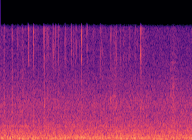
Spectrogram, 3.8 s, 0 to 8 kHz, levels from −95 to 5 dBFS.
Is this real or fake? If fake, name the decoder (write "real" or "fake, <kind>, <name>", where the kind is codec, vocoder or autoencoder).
real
